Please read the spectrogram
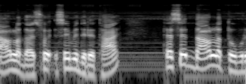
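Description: A voice narrating, with a brief pause a little past one second in where faint background music shows through.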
